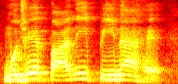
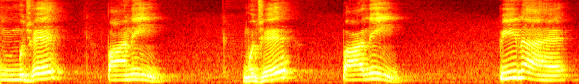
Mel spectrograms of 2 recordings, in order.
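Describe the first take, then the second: First: It is said smoothly as one phrase. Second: It is broken up with a stop.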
